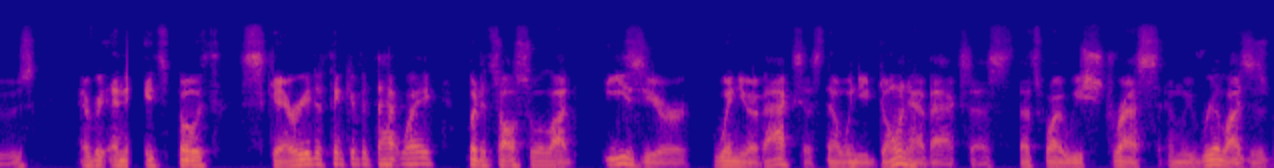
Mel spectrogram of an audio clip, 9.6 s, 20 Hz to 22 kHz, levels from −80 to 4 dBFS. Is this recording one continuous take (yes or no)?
yes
